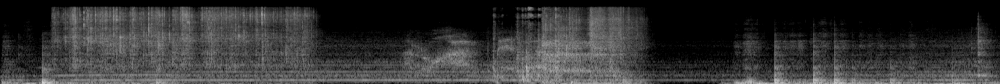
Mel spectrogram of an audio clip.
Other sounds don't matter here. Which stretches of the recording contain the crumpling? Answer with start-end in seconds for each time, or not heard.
0.5-3.1, 5.4-6.5.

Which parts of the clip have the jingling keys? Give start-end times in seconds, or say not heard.
4.8-5.8.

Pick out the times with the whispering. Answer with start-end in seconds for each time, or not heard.
4.0-5.7.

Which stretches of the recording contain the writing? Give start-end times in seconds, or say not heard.
0.0-1.8, 7.2-9.9.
